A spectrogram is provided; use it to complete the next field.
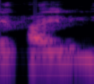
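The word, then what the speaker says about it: ethylene: हिंदी में एथाइलिन को हम लिखते हैं एथिलीन, प्रोनाउंस होता है एथाइलिन, हिंदी में एथिलीन लिखते हैं डायन।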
